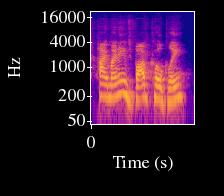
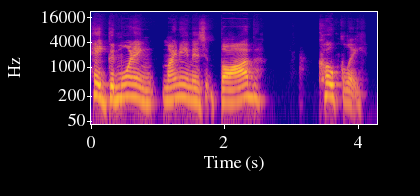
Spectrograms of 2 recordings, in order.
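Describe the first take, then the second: First: Name run together fast, no pause between "Bob" and "Coakley"; the wrong way, meshed together; rushed name. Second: Slow, with a clear pause between "Bob" and "Coakley"; the right way, name spaced out; deliberate pause. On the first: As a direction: blur "Bob Coakley" into one quick word. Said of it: "don't come across like this". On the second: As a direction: say "Bob", stop, then "Coakley". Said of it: "just be super deliberate". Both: Shown as a demonstration.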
